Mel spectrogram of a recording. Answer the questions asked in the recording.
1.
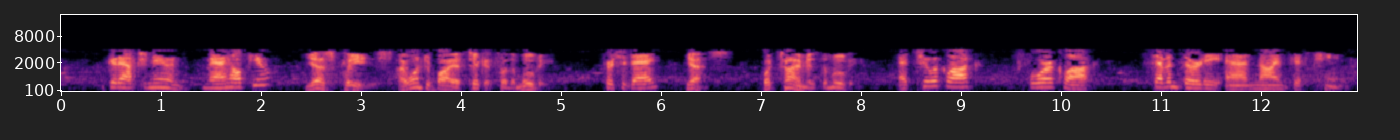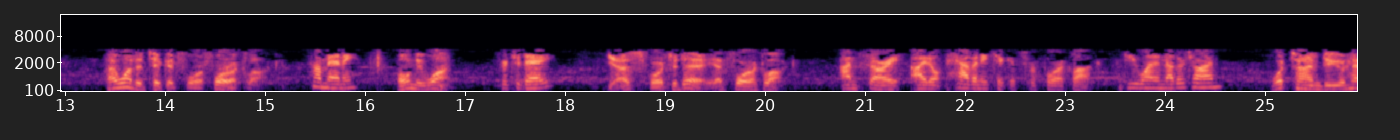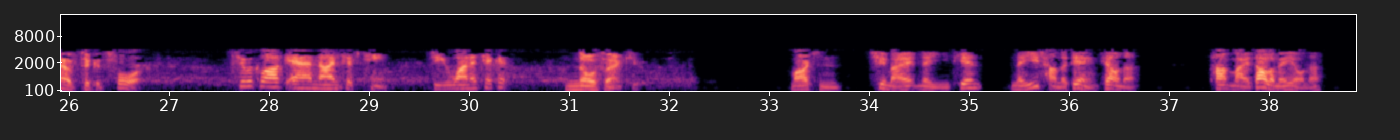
他想要一张4点钟的票。
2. 没有。因为4点钟那场的票已经卖完了,只剩下2点和9:15的票了。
